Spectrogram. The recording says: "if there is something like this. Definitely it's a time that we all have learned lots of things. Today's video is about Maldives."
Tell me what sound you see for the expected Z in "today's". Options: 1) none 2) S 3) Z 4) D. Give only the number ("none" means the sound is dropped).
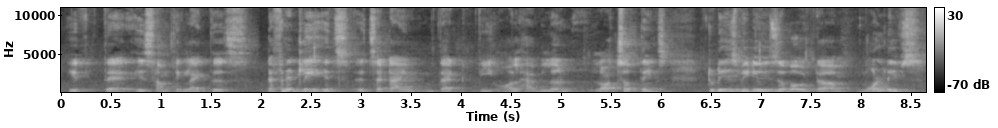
3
